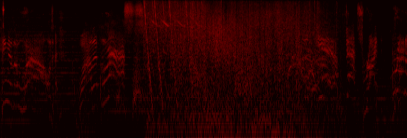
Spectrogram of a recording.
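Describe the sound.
People talk briefly, then a building explodes in a loud, sustained blast whose roaring rumble and debris crash fill several seconds before fading as voices return near the end.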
